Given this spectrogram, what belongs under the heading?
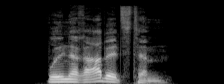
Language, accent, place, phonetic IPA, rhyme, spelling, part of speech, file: German, Germany, Berlin, [vʊlneˈʁaːbl̩stəm], -aːbl̩stəm, vulnerabelstem, adjective, De-vulnerabelstem.ogg
- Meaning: strong dative masculine/neuter singular superlative degree of vulnerabel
